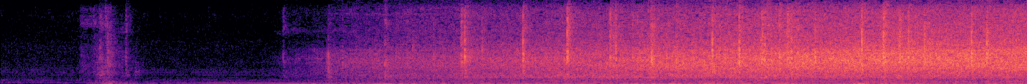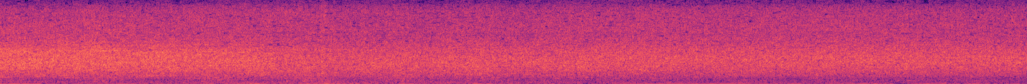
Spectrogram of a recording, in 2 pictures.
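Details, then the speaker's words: Hornby APT model train after cleaning the wheels and copper pickup contacts: smooth rolling hiss with a regular light clickety rhythm as it speeds up, no squeal; squeak gone, one bogey still squeaks slightly. "all right so it's no longer squeaking uh there's one bogey on the first half of the train it has a small little sneak still"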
